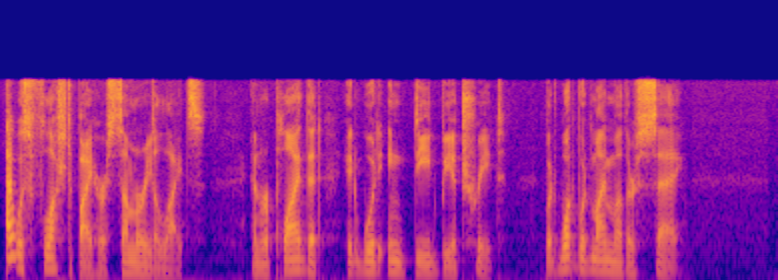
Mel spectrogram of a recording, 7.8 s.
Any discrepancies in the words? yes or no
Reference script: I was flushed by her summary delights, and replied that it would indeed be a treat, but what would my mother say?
no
